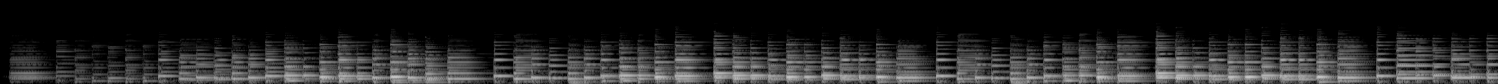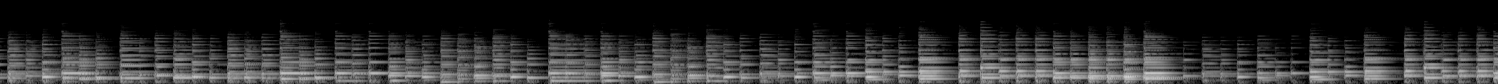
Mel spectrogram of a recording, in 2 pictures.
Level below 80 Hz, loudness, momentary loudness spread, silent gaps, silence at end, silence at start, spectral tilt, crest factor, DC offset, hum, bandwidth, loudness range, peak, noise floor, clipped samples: -52 dBFS; -25 LUFS; 9 LU; none; 0 s; 0.1 s; -8.5 dB/octave; 20 dB; under 0.1%; none; 7 kHz; 5 LU; -4 dBFS; -45 dBFS; under 0.1%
